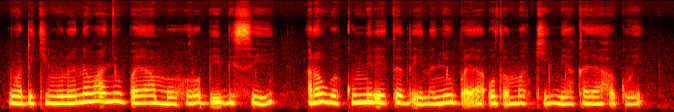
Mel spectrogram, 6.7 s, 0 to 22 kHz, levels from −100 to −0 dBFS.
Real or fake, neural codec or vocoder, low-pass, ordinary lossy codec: fake; vocoder, 44.1 kHz, 128 mel bands every 512 samples, BigVGAN v2; none; none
